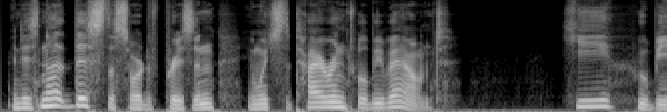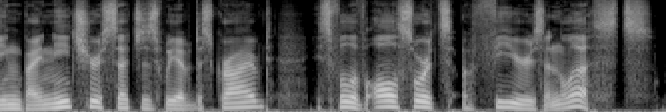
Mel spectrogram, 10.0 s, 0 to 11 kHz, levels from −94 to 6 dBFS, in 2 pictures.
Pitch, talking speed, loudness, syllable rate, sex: 140 Hz, 200 wpm, -21 LUFS, 4.7 syllables/s, male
